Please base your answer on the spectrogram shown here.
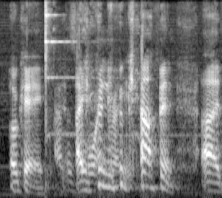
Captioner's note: bell rings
